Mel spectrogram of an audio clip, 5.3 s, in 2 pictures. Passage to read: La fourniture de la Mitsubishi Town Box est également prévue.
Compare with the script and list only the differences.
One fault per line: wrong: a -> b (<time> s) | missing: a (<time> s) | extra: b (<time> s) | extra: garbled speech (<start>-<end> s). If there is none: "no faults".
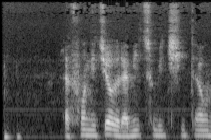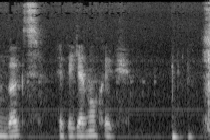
no faults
